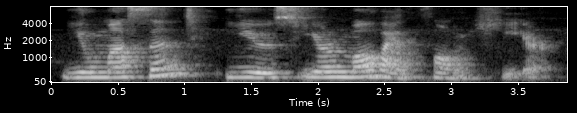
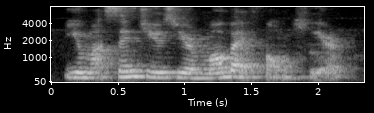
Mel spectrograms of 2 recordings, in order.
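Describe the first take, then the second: First: It is spoken slowly and carefully. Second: It is spoken quickly and fluently.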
